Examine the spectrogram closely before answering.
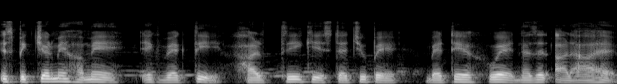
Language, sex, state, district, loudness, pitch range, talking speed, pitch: Hindi, male, Assam, Kamrup Metropolitan, -19 LUFS, 100-115 Hz, 155 wpm, 110 Hz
